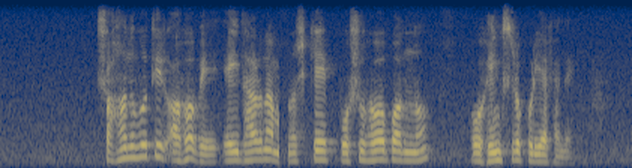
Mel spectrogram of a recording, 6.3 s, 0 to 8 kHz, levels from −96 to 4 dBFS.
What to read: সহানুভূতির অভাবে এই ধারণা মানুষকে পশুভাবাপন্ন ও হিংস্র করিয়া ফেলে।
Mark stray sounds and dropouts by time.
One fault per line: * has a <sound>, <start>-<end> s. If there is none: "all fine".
* has a dropout, 2.8-2.9 s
